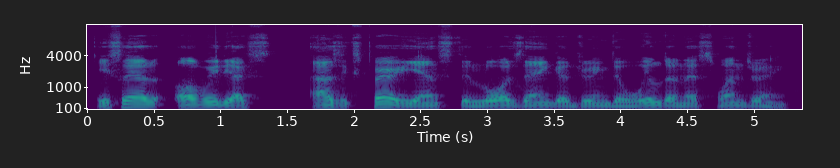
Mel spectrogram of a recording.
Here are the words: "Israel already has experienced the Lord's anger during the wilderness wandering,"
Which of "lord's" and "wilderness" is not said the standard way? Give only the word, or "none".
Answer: none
